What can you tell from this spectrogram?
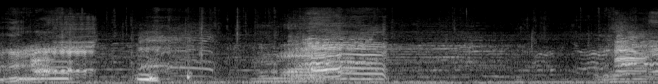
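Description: Lambs bleat repeatedly while being fed, in wavering, quavering cries, several calls overlapping, with a loud, long bleat near the middle and more calls trailing off at the end.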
